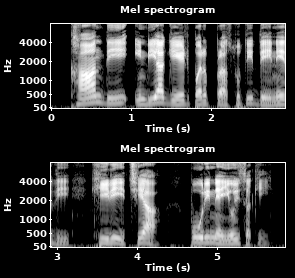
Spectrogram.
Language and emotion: Dogri, neutral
